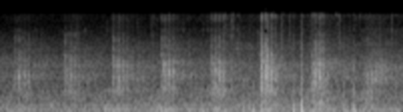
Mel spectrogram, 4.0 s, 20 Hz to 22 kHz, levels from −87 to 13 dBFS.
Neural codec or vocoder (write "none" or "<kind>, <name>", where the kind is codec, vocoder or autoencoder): none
